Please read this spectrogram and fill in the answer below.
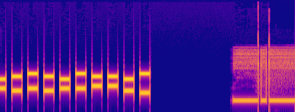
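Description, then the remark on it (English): Ten quick touch-tone dialing beeps in a steady rhythm as a call is placed to a guest in Phoenix, a short silence, then a loud, steady telephone dial tone hums on, broken by two brief clicks. No one speaks. “So let's dial her in.”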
